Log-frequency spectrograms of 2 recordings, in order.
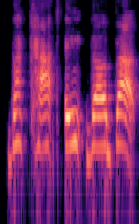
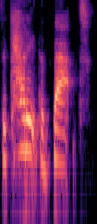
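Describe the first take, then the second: First: It is said with a raised, loud volume. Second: It is emphatic but not loud.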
